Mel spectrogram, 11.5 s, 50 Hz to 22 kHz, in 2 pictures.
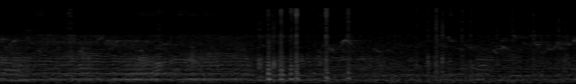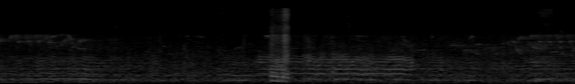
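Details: Bees buzzing calmly in June 2012, a steady low drone with stacked harmonic layers, brief clicks and taps near three and eight and a half seconds, and a soft broadband hiss behind.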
